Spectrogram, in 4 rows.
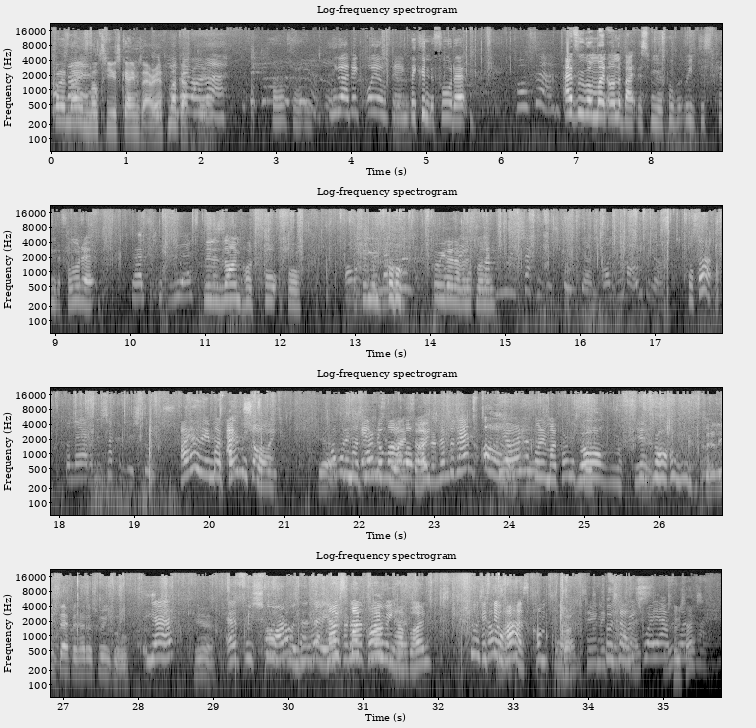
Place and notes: Walk Three: Muga and swimming pool
UK, 4 October 2010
